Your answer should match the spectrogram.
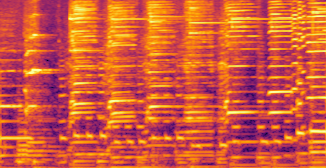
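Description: Background music with a steady beat of about two beats a second, a melody over a bass line.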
